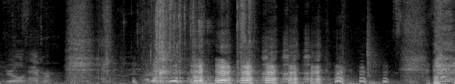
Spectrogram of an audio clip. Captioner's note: laughing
